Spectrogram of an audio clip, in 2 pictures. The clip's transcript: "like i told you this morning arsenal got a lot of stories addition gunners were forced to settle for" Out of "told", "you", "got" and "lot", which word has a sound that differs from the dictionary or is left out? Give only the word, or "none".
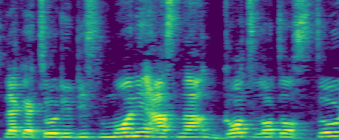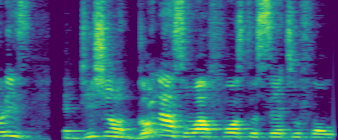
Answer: none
